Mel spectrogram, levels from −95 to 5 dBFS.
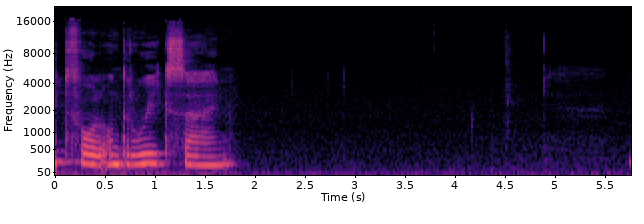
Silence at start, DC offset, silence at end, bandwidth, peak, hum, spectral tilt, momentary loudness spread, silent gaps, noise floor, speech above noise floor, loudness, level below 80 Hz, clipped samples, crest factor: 0 s; under 0.1%; 3.95 s; 17 kHz; -20 dBFS; none; -5 dB/octave; 10 LU; none; -70 dBFS; 37 dB; -34 LUFS; -70 dBFS; under 0.1%; 18 dB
